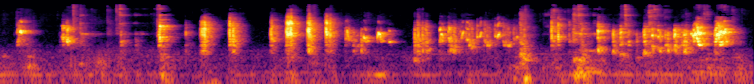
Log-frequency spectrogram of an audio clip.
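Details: Pet budgies in a room keeping up fast chatter: clipped clicky notes at first, then a continuous buzzy, squeaky warble, with a faint low hum underneath.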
